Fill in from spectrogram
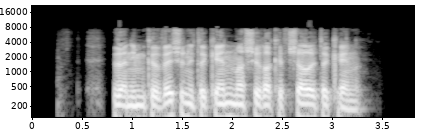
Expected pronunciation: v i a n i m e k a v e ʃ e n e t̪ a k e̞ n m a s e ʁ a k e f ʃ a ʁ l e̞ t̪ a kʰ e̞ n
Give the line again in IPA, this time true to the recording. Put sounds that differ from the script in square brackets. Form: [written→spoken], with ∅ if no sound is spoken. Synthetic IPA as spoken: v [i→e] a n i m e k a v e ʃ e n e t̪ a k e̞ n m a [s→ʃ] e ʁ a k e f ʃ a ʁ l e̞ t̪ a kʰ e̞ n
